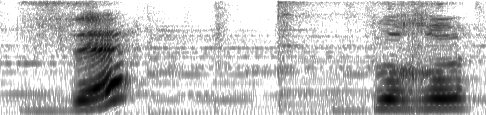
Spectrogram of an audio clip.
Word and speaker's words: zèbre: Et le S à la fin ne se prononce pas puisqu'il est écrit en bleu. Donc ce mot va se lire zèbre, zèbre, zèbre.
